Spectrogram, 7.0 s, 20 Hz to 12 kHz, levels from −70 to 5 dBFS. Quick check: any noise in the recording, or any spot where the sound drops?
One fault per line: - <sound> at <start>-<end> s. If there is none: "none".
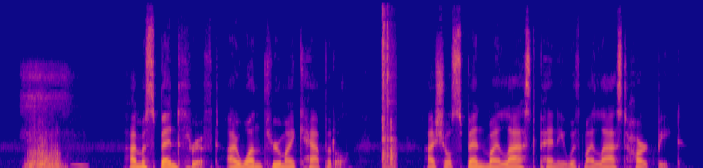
- sigh at 0.2-0.9 s
- tap at 3.8-4.0 s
